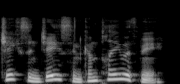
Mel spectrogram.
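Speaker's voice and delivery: put-on high childlike voice calling. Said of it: "a child's voice calling from upstairs".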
